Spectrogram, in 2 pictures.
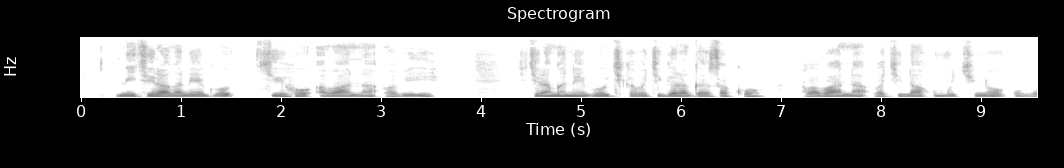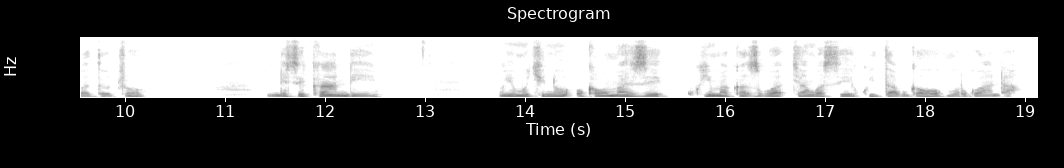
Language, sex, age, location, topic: Kinyarwanda, male, 18-24, Huye, health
